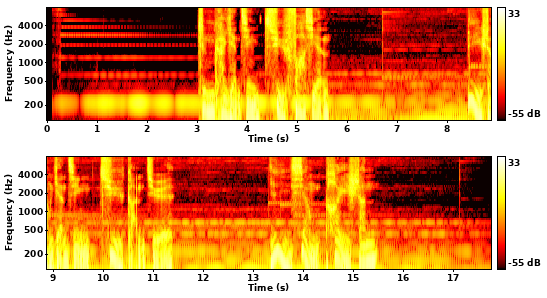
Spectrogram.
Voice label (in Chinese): 片头 小样; 映像泰山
